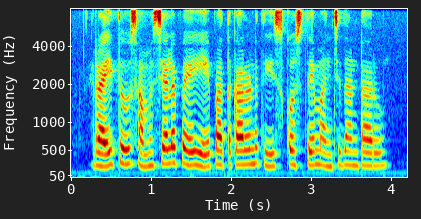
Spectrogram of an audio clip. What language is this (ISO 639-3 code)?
tel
